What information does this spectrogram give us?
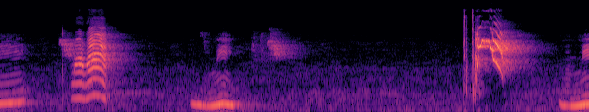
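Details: Pet rose-ringed parakeet talking, mimicking the words "mummy papa": nasal, speech-like syllables with bending pitch come in short bursts, broken by one harsh, sharp screech near the end.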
